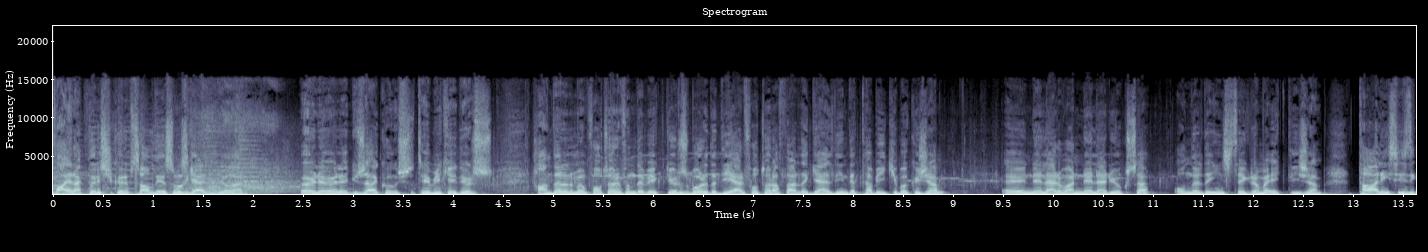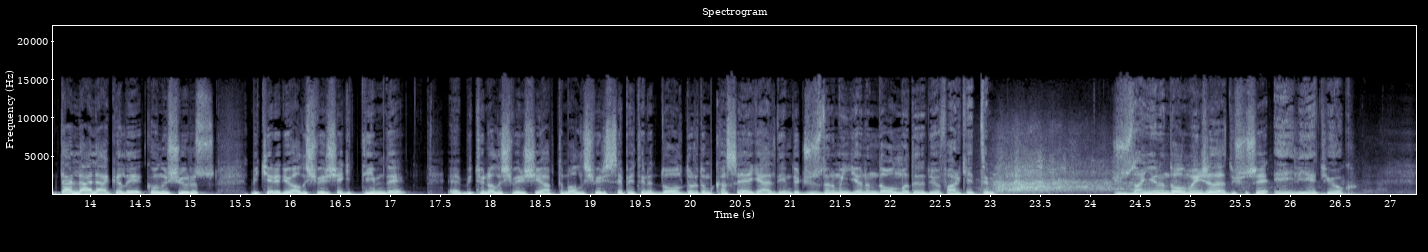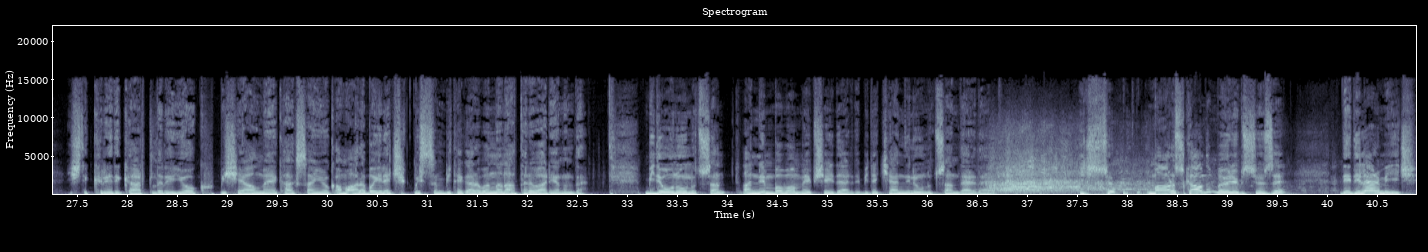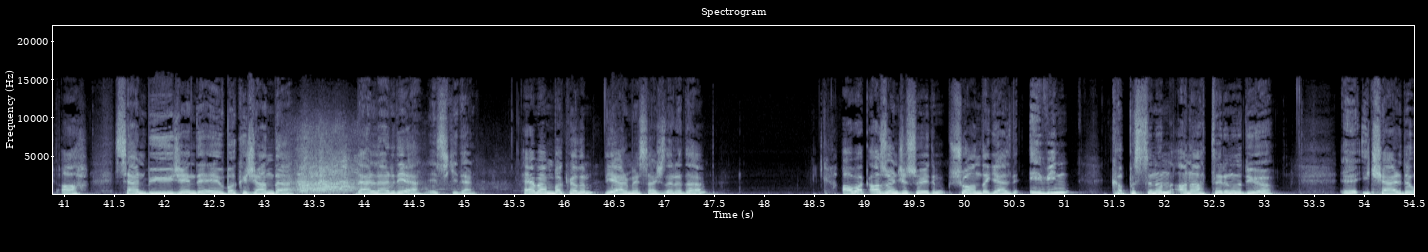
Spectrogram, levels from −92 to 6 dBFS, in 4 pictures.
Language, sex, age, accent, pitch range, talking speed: Turkish, male, 40-59, native, 130-190 Hz, 150 wpm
